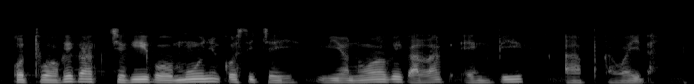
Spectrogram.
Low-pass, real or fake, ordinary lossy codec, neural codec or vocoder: 5.4 kHz; real; none; none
